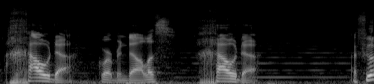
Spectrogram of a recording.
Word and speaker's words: Gouda: to expect daguda gouda spelt for correct pronunciation it's called hauda corbin dallas howda i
